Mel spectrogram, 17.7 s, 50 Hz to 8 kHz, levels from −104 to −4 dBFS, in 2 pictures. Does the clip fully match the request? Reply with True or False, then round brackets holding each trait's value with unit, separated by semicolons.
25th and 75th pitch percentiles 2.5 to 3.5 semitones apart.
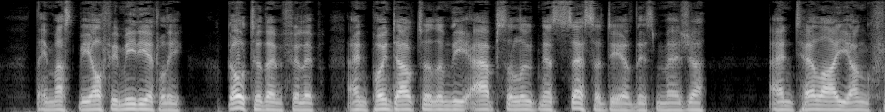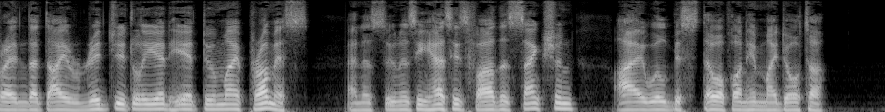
True (2.8 semitones)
